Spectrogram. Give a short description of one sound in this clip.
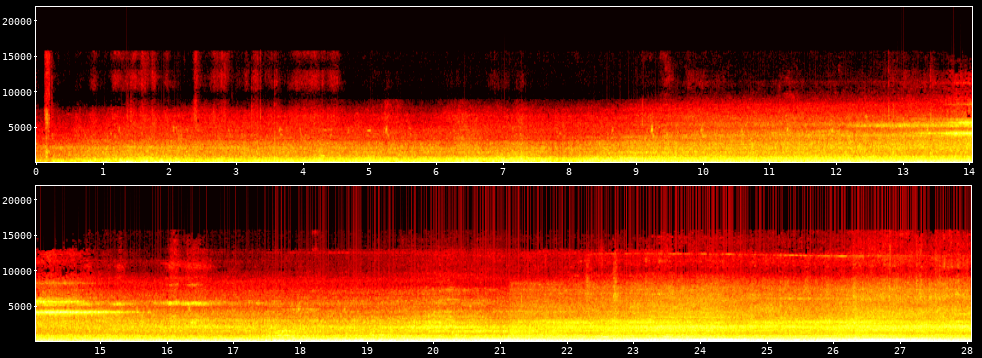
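An electric train approaches and rolls past close by, growing louder.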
